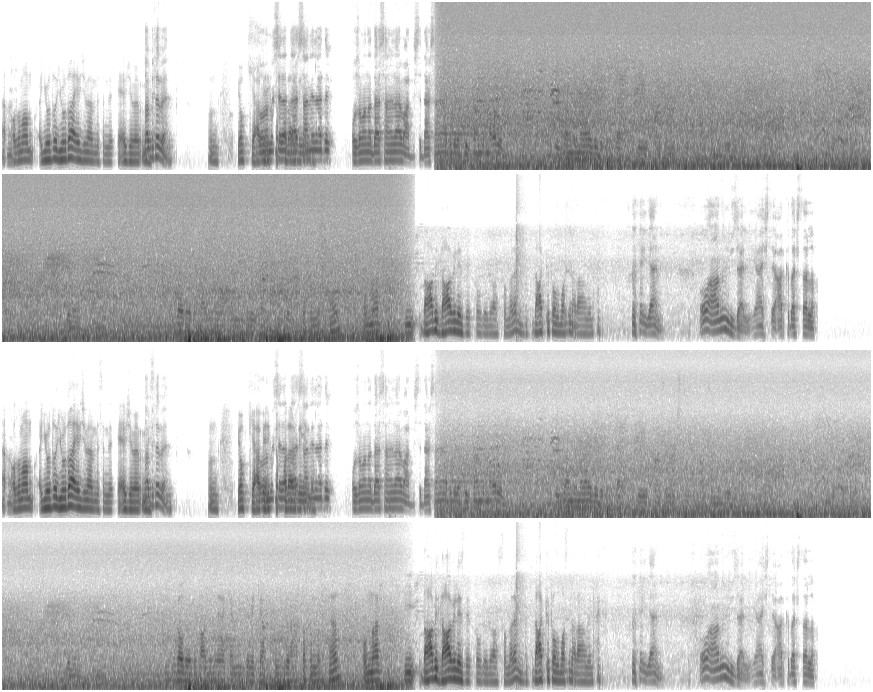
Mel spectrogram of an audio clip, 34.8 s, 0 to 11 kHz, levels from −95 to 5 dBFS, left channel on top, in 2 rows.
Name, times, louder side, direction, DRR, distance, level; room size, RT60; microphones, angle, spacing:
voice 1, 0.0-3.0 4.1-5.4 5.6-6.3 11.1-11.3 20.6-29.4 31.2-31.4, right 4 dB, 55° right, 0.6 m, -34 dB
voice 2, 2.9-3.4 4.5-4.6 5.1-6.6 7.0-10.3 11.0-15.3 16.1-17.2 17.8-20.1 22.4-22.8 28.6-28.9 30.0-30.6 30.9-33.7, left 2 dB, 25° left, 0.8 m, -40 dB
sound 1, 8.7-25.6, left 4 dB, 80° left, 0.8 m, -31 dB
sound 2, 24.9-32.9, equal, ahead, 5.7 m, -61 dB
head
